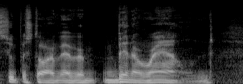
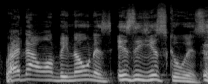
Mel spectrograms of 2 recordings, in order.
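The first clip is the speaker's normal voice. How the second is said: higher boastful champ voice, lightly done; light Ali impression, higher and cocky; Muhammad Ali; 10 semitones higher than usual. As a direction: brag to the room like the young champ. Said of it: "really good Ali imitation".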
